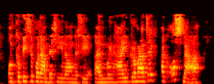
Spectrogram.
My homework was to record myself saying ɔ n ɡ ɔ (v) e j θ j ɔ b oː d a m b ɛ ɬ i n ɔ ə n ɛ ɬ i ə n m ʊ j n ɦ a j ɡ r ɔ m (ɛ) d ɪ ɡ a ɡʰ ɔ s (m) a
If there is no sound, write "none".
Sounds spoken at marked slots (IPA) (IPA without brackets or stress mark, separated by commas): b, a, n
